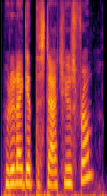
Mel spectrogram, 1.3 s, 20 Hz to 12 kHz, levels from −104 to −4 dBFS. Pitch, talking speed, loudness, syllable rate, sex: 265 Hz, 310 wpm, -18 LUFS, 7.1 syllables/s, female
